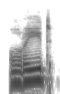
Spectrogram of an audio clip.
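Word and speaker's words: read: होता है, अपसेट है, रीड इसका प्रोनाउंसिएशन सेकंड फॉर्म में रेड और रेड हो जाता है थर्ड फॉर्म में।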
